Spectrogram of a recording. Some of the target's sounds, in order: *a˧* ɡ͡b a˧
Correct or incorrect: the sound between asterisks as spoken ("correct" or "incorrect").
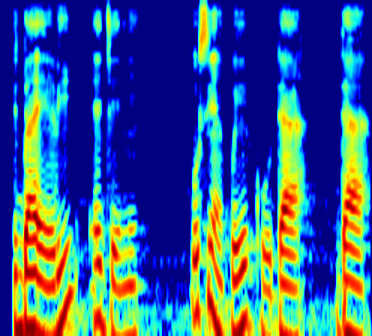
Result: incorrect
